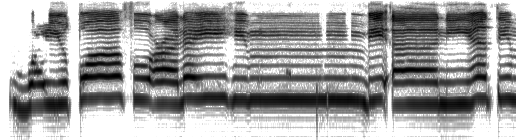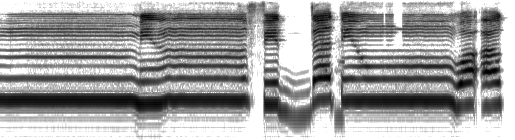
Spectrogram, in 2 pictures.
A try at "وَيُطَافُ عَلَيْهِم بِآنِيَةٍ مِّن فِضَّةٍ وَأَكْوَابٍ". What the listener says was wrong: अच्छा, यहाँ पे देखें, वयुतौफ, हाँ हाँ इब्राहिम, नहीं, वयुतौफ, अलिफ मत को हैवी करें। इसके बाद आपकी मिन फिल, बहुत हैवी नहीं था, मखरज ठीक नहीं था बहुत का।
